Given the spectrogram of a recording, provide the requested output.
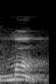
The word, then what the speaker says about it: ment: And then the national pronunciation, like ment, il ment, he's lying, il ment in French, and which is meant. in English.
